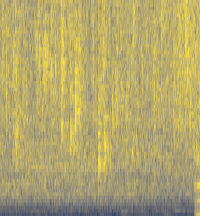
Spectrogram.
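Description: Shower running: a steady hiss of falling water.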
